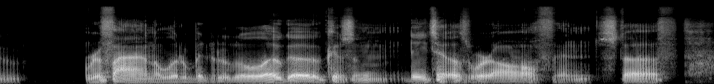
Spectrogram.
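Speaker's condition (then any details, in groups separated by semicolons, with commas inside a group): Spastic quadriplegic cerebral palsy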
